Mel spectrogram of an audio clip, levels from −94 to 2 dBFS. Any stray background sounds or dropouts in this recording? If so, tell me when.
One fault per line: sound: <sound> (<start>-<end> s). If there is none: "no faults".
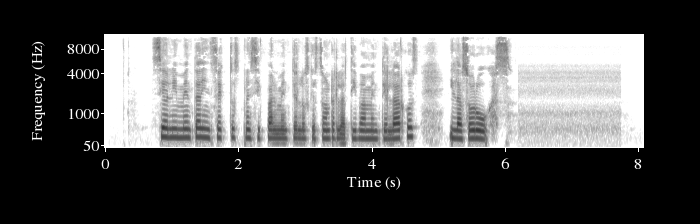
no faults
